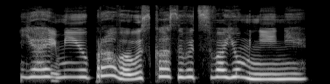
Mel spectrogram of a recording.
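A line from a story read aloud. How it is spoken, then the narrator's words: Babbling timidly. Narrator (Russian): пролепетала Элла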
